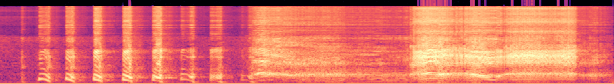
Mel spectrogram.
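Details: Pet dog producing its habitual funny sound instead of barking: about eight short, quick downward grunts in a row, followed by a rougher, breathy, sustained groan that swells louder near the end.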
